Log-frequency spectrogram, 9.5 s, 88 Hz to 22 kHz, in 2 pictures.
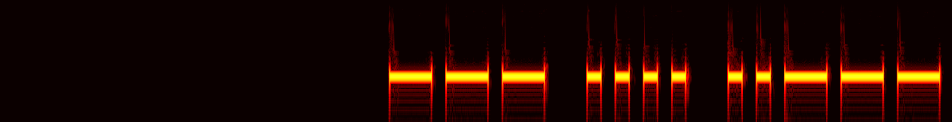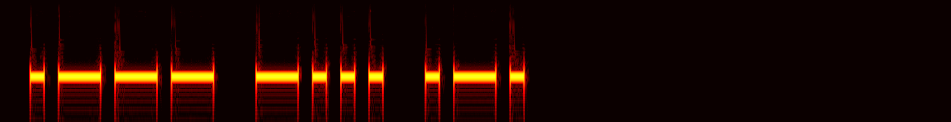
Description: Morse code, heard as a keyed tone, about 17 wpm, 700 Hz. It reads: OH2JBR
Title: DXCC-100 Call Signs - 6 Characters - 17wpm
